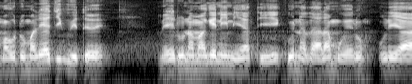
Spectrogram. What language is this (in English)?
Kikuyu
